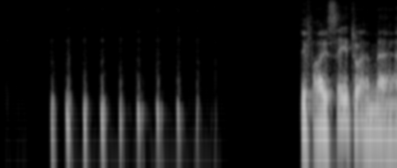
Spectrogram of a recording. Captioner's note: Ketawa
